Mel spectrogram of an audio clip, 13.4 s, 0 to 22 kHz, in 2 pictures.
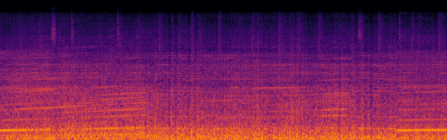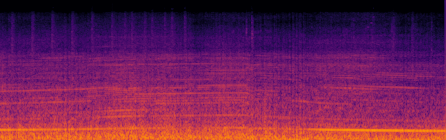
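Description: Kawasaki ZX6R motorcycle riding off-road, its engine droning steadily with gradual rises in pitch through the gears and wind rushing, close and loud, no talk.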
